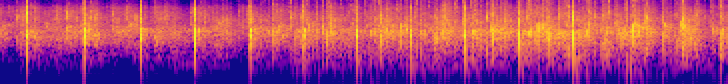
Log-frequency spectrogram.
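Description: An audience breaks into applause, starting with a few sharp, separate claps that quickly thicken into a steady, dense patter of many hands clapping at once, with no talking over it.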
